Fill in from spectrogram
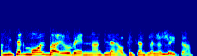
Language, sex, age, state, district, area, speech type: Goan Konkani, female, 18-30, Goa, Tiswadi, rural, conversation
